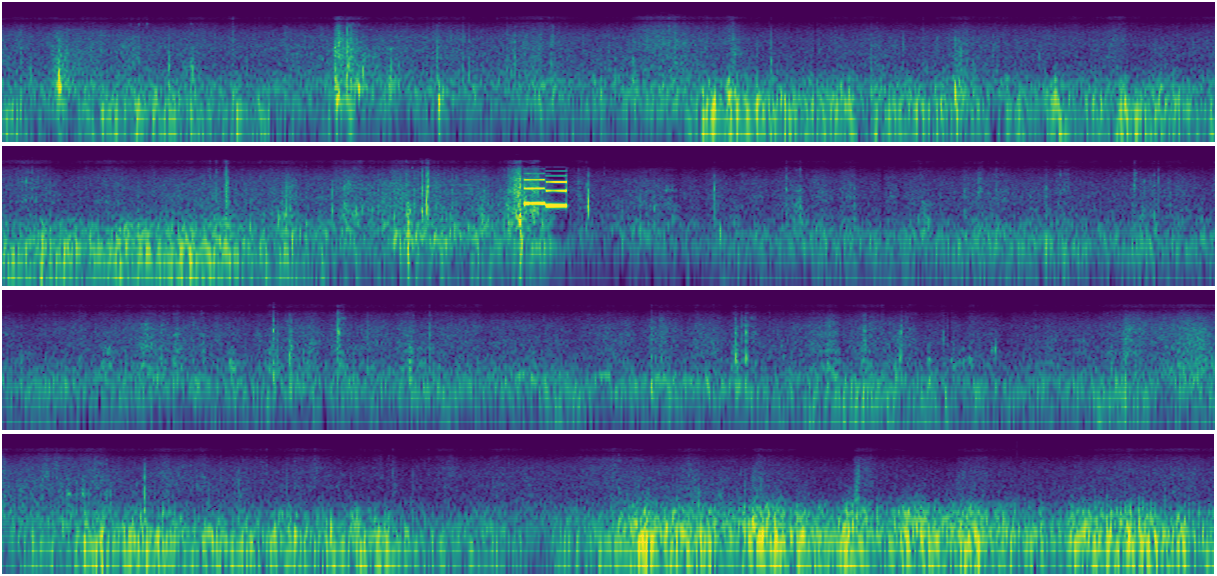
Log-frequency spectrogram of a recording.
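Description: Digging into grass turf and soil: scattered scrapes and knocks of the digging tool, with clothing rustle and wind on the microphone. About eleven seconds in there is a brief loud burst of electronic beeping.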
